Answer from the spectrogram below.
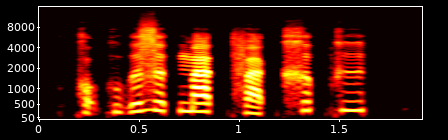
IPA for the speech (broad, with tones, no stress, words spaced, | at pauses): kɔ̰˧˨kṵ˧˥ə̯ zə˦˥t̚ma˦˥t̚ fa˨˩k̚ xə˦˥p̚kɨ˦˥t̚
